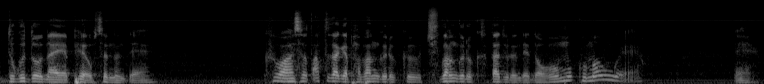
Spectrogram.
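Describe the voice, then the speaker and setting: A middle-aged male pastor preaching a sermon in a church, telling personal stories in a lively colloquial way, swinging from loud exclamations to soft asides and often checking in with the congregation. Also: mid-range voice, slight background noise. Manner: colloquial, addresses congregation with repeated "예?". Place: church sanctuary.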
